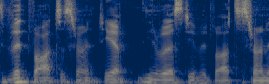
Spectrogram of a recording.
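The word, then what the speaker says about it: Witwatersrand: where I studied um it's sort of a Dutch name so that's why it's hard to pronounce but it's vidvat run yeah University of vivartis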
